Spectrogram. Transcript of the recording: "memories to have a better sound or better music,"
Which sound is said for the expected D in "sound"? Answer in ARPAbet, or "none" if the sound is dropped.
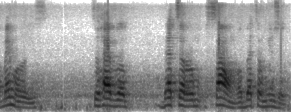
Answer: D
